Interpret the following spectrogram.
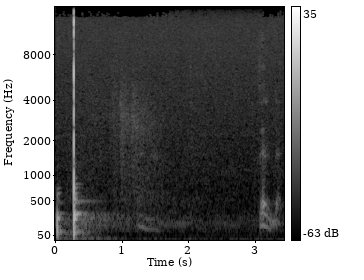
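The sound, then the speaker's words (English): A single sharp, loud knock on a door rings out near the start, followed by a low fading resonance and quiet, with a brief voice starting up right at the end. “So one day again, Yamadutas knocked.”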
